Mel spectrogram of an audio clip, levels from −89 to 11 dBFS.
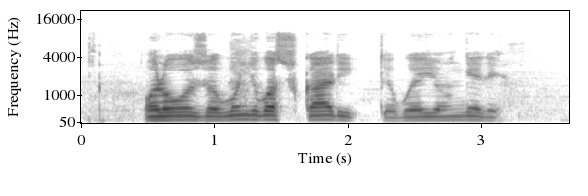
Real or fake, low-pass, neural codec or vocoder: real; 9.9 kHz; none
